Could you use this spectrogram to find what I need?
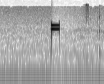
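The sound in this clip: A short electronic two-tone beep sounds as a telephone line connects a caller, followed by a couple of fainter blips over a low hum.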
